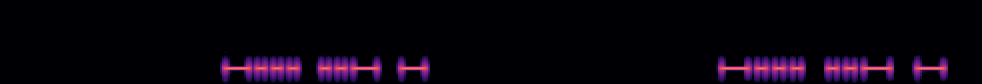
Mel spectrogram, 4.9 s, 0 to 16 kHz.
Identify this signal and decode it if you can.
Morse code, heard as a keyed tone, about 28 wpm, 700 Hz. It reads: BUT BUT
